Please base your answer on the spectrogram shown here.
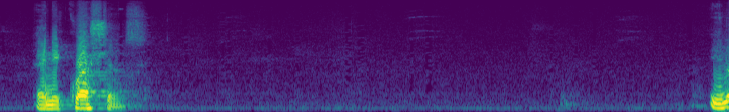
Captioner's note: silence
